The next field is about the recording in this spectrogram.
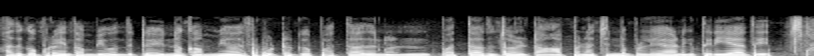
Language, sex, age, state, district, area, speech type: Tamil, female, 18-30, Tamil Nadu, Thanjavur, rural, spontaneous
